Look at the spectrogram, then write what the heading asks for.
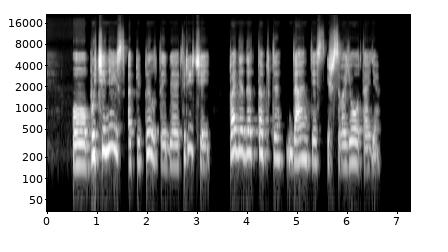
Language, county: Lithuanian, Utena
